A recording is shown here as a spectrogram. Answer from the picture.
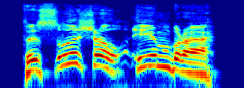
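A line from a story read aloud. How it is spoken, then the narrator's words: Booming mocking voice. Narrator (Russian): прогремел в тишине насмешливый голос Боннарта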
